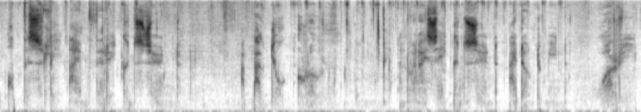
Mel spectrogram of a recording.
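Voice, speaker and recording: A performer voicing an evil mad doctor in a whispered ASMR roleplay, doting on a monster creation with slow, repetitive, formal phrasing. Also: close to an everyday voice, low-quality recording. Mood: doting, scheming. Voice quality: breathy unvoiced whisper.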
